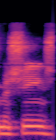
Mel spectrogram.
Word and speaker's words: MCHNZ: us up machines m-c-h-n-z it's spelled like that way and it's pronounced machines just like machines look us up we'll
